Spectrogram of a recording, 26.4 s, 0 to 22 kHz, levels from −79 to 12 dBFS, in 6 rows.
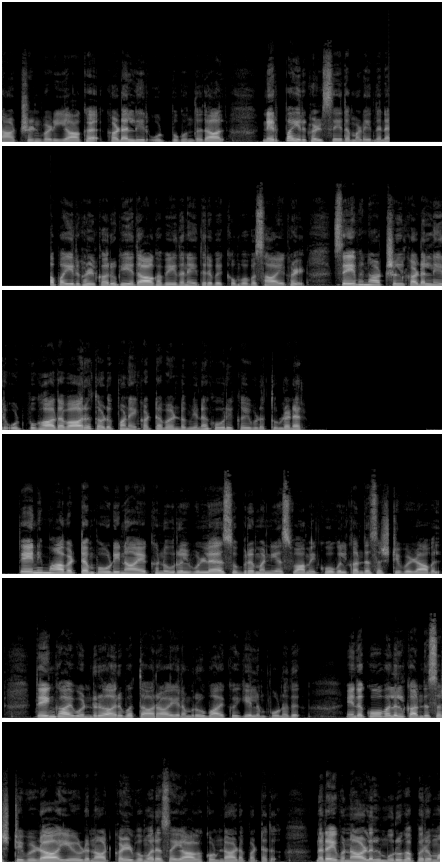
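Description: At 3.86 s the speech drops out abruptly and doesn't come back until 4.88 s, so roughly a second is simply gone. It's an audio dropout to a faint residue: the gap isn't silent but holds a low mains hum, somewhere around 50 dB below the speech. That the hum carries on through the gap likely means the connection broke upstream while the input stayed open. The cut is hard on both ends, nothing like a natural pause or fade.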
